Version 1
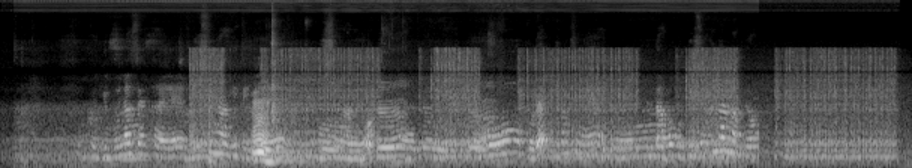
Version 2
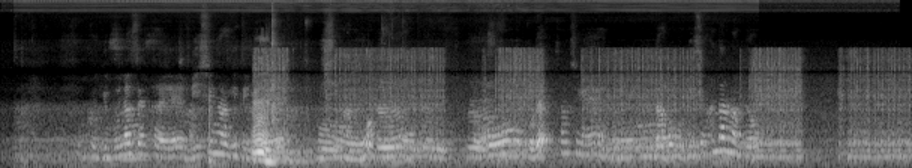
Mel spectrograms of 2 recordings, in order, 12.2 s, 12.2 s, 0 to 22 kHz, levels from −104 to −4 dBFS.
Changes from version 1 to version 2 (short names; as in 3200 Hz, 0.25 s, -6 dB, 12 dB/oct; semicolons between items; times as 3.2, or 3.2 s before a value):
speech: remove BPF 120–2800 Hz; first sound: add high shelf 11000 Hz +7 dB; second sound: entry +0.85 s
